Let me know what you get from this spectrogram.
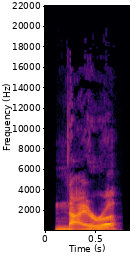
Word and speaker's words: Naira: Naira? – I may be mispronouncing it, but it's okay. – N-A-I-R-A, Naira. – Sounds like Naira.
